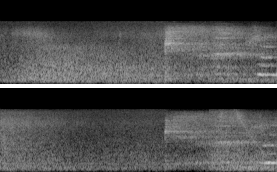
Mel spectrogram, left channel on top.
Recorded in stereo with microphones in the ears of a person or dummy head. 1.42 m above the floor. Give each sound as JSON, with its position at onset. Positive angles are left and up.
{"t": 1.6, "sound": "a sneeze", "side_deg": 45, "distance_m": 2.5}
